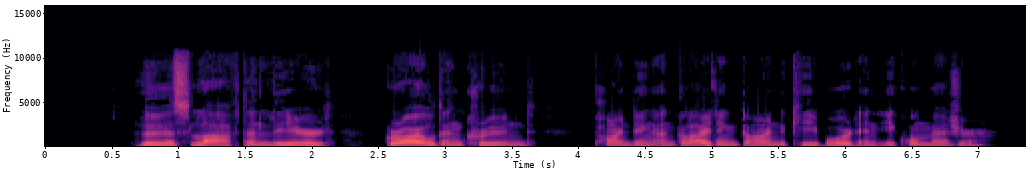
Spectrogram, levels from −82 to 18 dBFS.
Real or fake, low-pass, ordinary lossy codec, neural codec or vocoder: real; 10.8 kHz; AAC, 48 kbps; none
